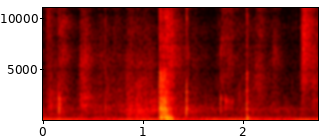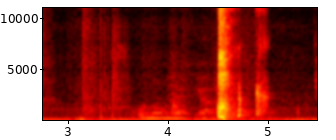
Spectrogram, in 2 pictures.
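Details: Japanese baby with small quiet hiccup-like catches, then one sharp sneeze with a short follow-up burst over steady room hum; hiccups and sneezing.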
